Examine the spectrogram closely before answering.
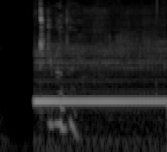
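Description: A telephone line clicks open after a brief silence, and a steady, fairly loud dial tone hums continuously to the end, with a few faint short DTMF tones underneath as dialing begins to call radio and television personality Wayne Allyn Root.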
